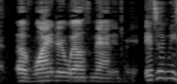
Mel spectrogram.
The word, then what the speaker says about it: Winder: Today, we're joined by Dia, or Danielle, aka Dia Winder of Winder Wealth Management. It took me so long to get that right because I used to say Winder, but it is Winder, okay? Say it right.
